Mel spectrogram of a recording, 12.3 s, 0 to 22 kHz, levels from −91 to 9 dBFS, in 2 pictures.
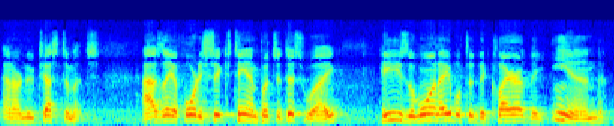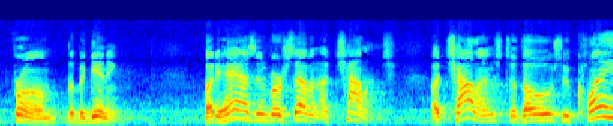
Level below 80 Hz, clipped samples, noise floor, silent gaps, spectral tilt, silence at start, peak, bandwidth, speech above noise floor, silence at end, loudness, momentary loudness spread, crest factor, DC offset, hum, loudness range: -64 dBFS; under 0.1%; -45 dBFS; none; -6 dB/octave; 0 s; 0 dBFS; 8 kHz; 29 dB; 0 s; -17 LUFS; 8 LU; 16 dB; under 0.1%; none; 2 LU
